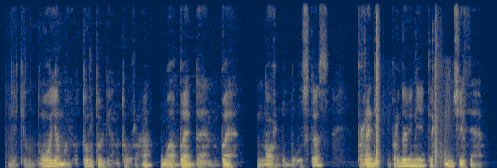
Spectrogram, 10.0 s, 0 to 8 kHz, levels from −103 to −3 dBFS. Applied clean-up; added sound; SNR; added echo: neural mask model RNNoise.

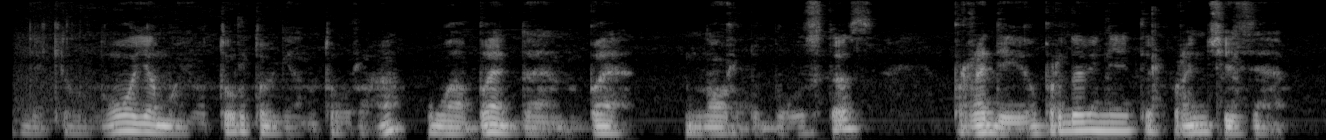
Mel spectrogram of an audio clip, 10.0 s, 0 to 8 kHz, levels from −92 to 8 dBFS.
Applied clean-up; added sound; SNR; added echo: none; none; none; none.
